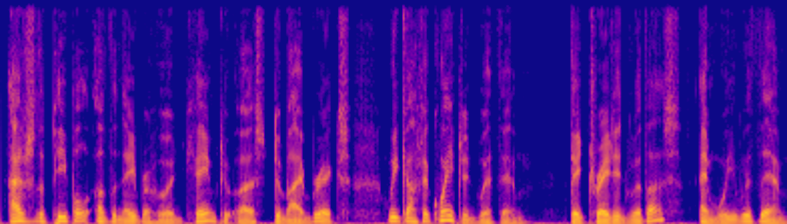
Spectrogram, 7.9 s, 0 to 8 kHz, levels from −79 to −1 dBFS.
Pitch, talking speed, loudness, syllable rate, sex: 100 Hz, 190 wpm, -19 LUFS, 4.7 syllables/s, male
